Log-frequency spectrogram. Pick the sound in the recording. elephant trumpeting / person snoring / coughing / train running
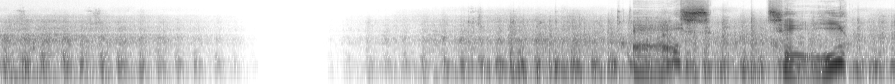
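train running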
